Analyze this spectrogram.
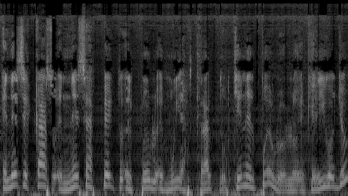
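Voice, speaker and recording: There is music in the background. A man speaks at a high pitch. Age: 60s. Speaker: retired general, presidential pre-candidate. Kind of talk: radio interview. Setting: radio studio.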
